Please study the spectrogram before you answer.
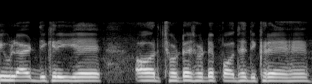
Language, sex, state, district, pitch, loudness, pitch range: Hindi, male, Chhattisgarh, Raigarh, 175 Hz, -12 LUFS, 170-180 Hz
